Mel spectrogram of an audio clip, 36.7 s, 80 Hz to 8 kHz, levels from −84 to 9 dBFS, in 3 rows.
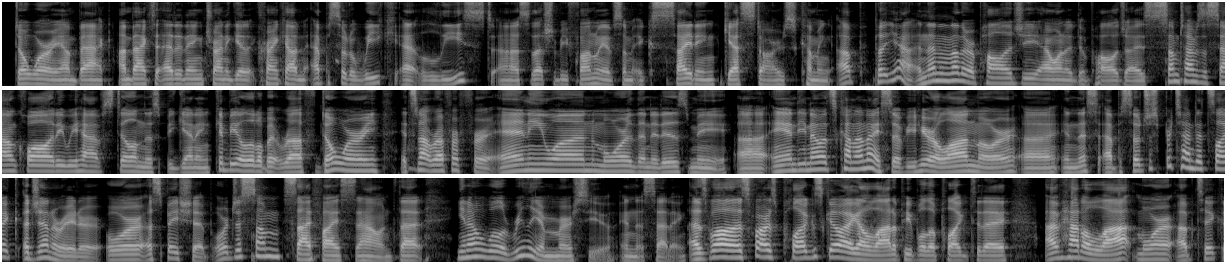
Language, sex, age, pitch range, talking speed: English, male, 20-39, 120-160 Hz, 220 wpm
